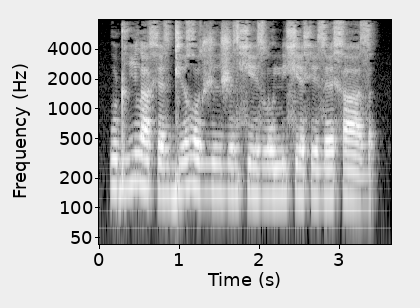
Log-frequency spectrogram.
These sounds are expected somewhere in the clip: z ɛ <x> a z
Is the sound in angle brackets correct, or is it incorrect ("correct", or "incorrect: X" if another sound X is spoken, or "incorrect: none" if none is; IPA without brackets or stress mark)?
correct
